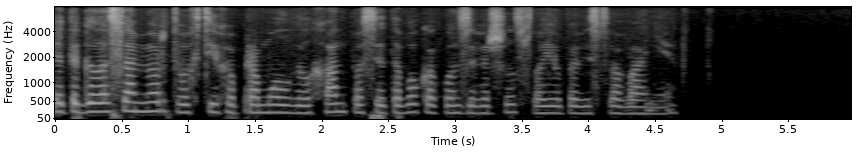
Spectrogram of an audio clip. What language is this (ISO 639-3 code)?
rus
